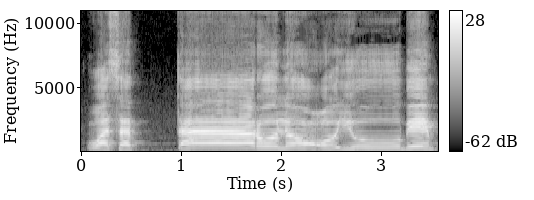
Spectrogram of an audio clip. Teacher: आइन को गले से अदा करना है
